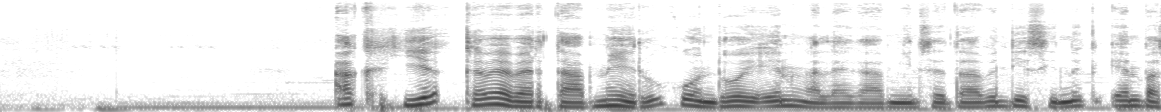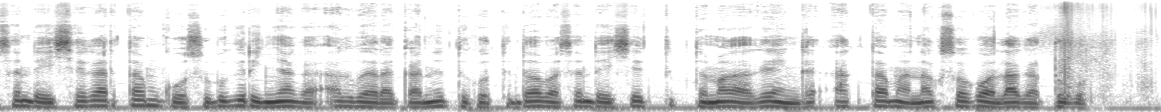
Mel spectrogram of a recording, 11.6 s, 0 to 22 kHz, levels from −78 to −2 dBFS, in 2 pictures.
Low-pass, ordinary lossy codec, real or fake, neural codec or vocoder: none; none; real; none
